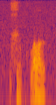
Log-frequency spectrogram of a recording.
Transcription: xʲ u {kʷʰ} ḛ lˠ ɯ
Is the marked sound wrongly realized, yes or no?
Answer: no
